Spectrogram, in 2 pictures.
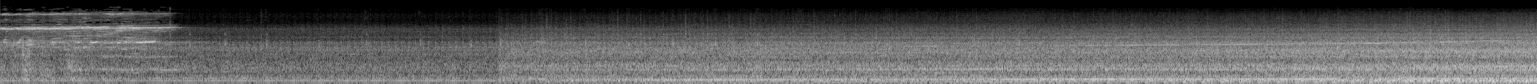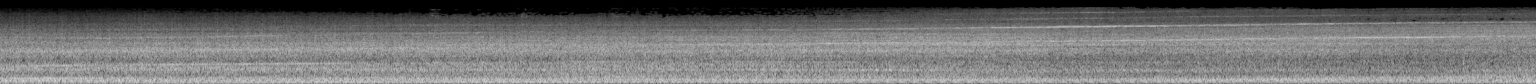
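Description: Class 56 diesel locomotive's Ruston-Paxman V16 engine opening up and pulling away with a train of coal hopper wagons. About five seconds in the engine note starts to climb, and a whine rising in pitch grows above it as the train gathers speed, getting steadily louder. A brief high-pitched tone sounds in the first two seconds.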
